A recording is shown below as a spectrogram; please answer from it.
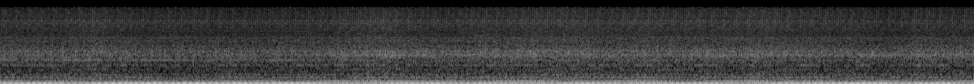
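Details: BMW Z4 3.0si petrol six cold start: steady idle with quick even knocking tick through low hum, loud and unpleasant, disappearing after about 15 minutes of driving.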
